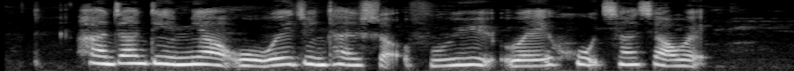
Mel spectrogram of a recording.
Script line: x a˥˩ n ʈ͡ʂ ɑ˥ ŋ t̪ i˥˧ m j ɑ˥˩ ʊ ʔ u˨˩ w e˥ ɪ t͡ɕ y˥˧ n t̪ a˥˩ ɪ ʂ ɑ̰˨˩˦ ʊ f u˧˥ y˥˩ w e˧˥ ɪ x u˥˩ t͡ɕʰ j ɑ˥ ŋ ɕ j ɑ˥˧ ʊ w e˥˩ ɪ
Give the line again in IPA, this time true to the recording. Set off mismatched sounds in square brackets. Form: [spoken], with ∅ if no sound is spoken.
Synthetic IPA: x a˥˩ n ʈ͡ʂ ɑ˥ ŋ t̪ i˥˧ m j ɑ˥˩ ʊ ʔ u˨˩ w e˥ ɪ t͡ɕ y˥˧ n [t̪ʰ] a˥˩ ɪ ʂ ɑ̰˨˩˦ ʊ f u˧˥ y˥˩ w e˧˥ ɪ x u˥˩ t͡ɕʰ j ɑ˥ ŋ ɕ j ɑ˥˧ ʊ w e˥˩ ɪ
